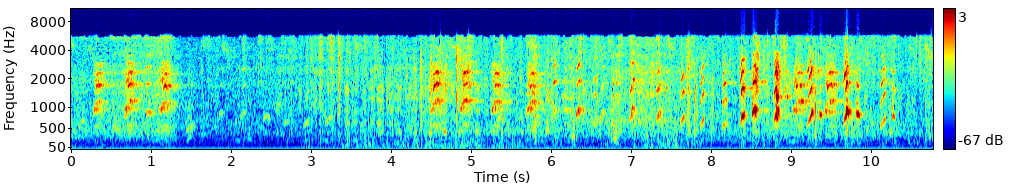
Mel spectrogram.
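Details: Several short-haired, working-line German Shepherd puppies, bicolour and black, whine and yelp in high, harmonic bursts, irregular and overlapping, grouped into quick runs that grow louder toward the end.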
